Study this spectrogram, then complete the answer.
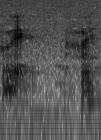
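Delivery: faint, isolated "click" after a pause; slowing clicks. Acted. Knitter's head drooping as she falls asleep, slow fading clicks. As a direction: let the last "click" die away. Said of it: "the clicks began to get slower".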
